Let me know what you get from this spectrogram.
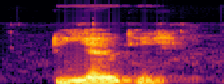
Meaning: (noun) A devotee or adherent of yoga; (verb) To turn (someone) into a yogi; to lead into practicing yoga
- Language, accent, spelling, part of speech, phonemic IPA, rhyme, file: English, Southern England, yogi, noun / verb, /ˈjəʊɡi/, -əʊɡi, LL-Q1860 (eng)-yogi.wav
